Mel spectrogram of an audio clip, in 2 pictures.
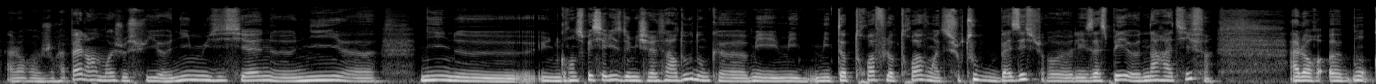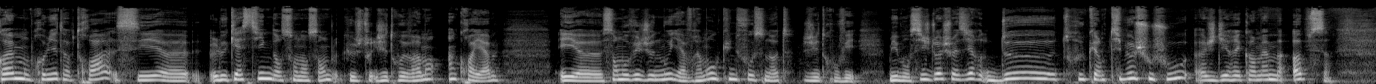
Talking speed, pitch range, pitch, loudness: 210 wpm, 170-225 Hz, 190 Hz, -18 LUFS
